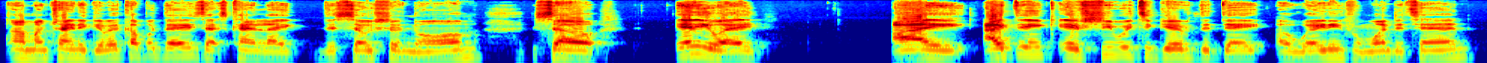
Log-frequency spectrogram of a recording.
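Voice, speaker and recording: A man's voice: a little high, moderate pace, fairly bright tone. Awkward guy rambling thru a funny story, stumbles and repeats himself, giggles a lot. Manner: giggly, chuckles often between phrases. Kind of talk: comedic storytelling to camera.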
